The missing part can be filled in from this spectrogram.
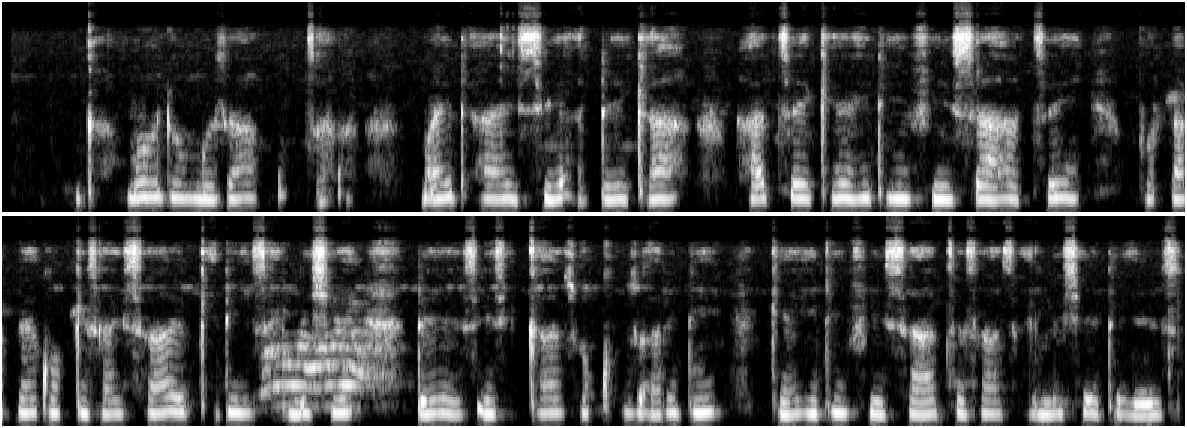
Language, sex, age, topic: Gamo, male, 25-35, government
